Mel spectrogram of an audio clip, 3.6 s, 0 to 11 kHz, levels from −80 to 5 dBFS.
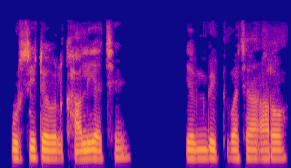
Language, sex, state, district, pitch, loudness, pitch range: Bengali, male, West Bengal, Malda, 125 Hz, -16 LUFS, 115-130 Hz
